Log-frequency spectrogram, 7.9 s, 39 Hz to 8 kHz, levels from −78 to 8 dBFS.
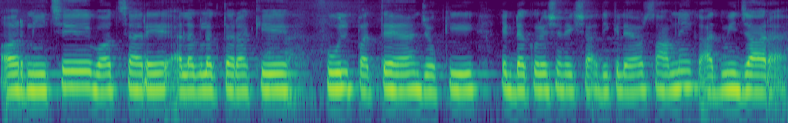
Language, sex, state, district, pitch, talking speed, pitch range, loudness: Hindi, male, Bihar, Gaya, 165 Hz, 195 wpm, 160-170 Hz, -13 LUFS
